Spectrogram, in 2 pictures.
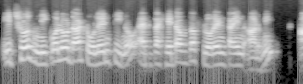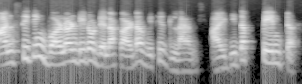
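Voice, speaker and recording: Male quizmaster, fairly high voice, reading questions, thin phone-like sound, dry. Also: animated, a little fast, dry recording. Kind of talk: reading quiz questions aloud to contestants. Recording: narrow phone-like call audio.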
